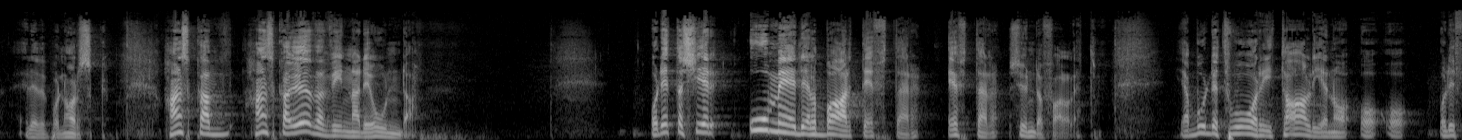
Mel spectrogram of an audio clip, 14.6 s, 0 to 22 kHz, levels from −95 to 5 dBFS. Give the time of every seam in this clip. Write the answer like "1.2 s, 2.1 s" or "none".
1.6 s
